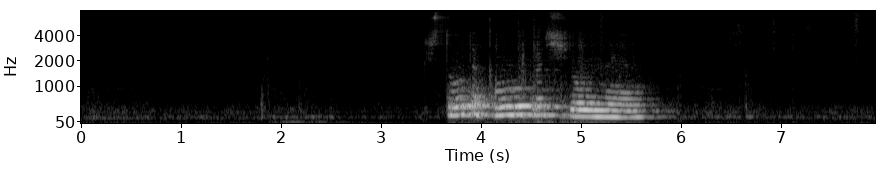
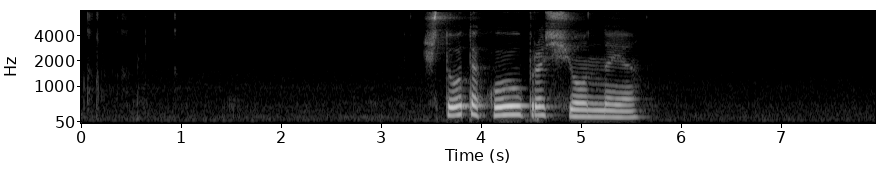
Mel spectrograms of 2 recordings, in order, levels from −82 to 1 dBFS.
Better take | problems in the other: second | noise reduction (neural separator model SepFormer DNS4)

